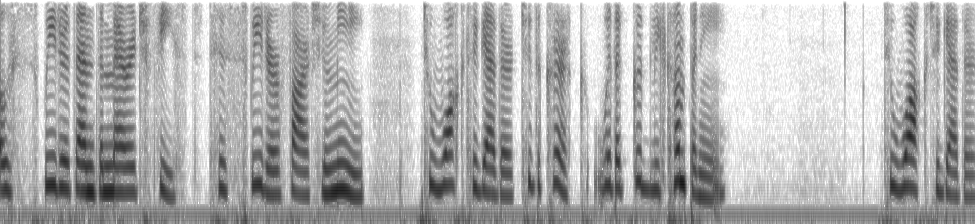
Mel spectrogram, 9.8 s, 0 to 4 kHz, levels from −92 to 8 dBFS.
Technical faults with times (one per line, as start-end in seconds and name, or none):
none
